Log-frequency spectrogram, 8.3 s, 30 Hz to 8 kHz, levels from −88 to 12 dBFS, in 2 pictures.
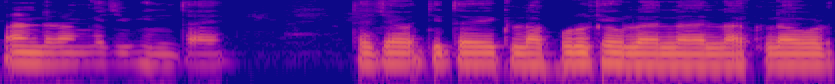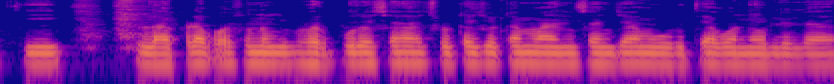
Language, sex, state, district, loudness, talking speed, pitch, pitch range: Marathi, male, Maharashtra, Nagpur, -29 LUFS, 150 wpm, 120 Hz, 115-120 Hz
